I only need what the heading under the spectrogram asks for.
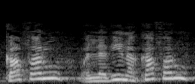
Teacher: الراء هي المفخمه لان كل راء ما دام عليها ضمه تفخم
